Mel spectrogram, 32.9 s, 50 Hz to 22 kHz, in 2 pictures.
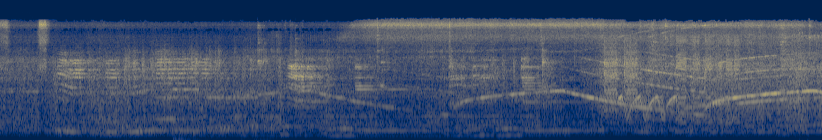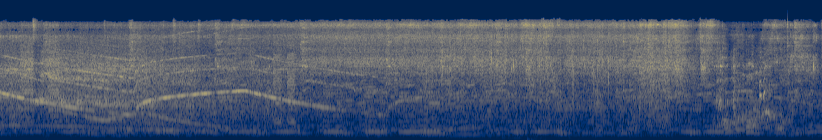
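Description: Fire-engine siren sound effect from the AnTuTu 3D benchmark's animated fire-truck scene, wailing slowly up and down in pitch several times from about a third of the way in, over background music.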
